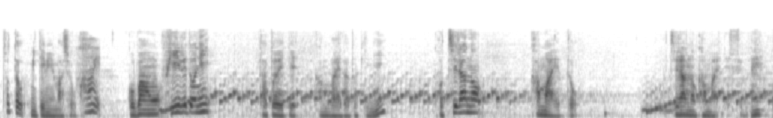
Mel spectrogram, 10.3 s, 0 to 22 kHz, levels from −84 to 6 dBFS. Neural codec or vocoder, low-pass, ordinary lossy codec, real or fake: codec, 16 kHz, 16 kbps, FreqCodec, larger model; none; none; fake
